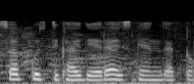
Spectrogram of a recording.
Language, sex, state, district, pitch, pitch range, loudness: Rajasthani, female, Rajasthan, Nagaur, 215 Hz, 205-230 Hz, -16 LUFS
